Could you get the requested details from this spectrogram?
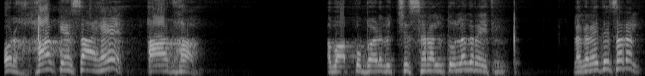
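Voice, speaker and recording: A woman's voice: fairly high pitch, measured pace, fairly bright tone. A woman teaching the Hindi alphabet in a classroom lesson, asking questions and answering them herself, often checking that students understand.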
